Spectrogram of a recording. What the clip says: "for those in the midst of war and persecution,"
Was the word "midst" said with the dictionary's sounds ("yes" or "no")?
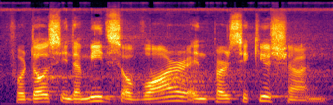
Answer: no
